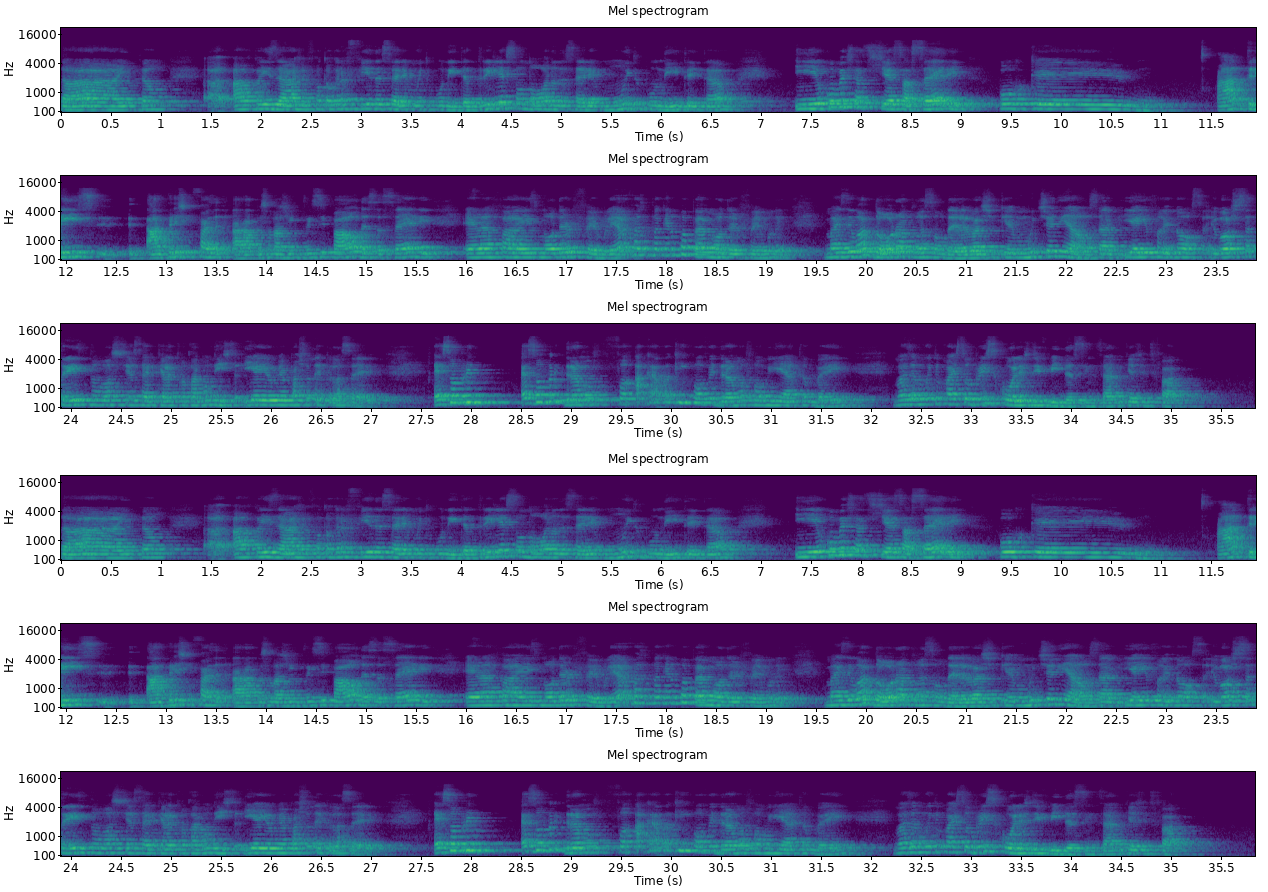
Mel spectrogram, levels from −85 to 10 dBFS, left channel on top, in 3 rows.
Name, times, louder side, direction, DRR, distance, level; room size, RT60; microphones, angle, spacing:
voice 1, 0.0-7.0 7.3-9.0 9.4-11.0 11.6-28.1 28.5-35.0, left 1 dB, 10° left, 0 dB, 0.5 m, -28 dB
4.1 x 2.6 x 3.5 m, 1.0 s
head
